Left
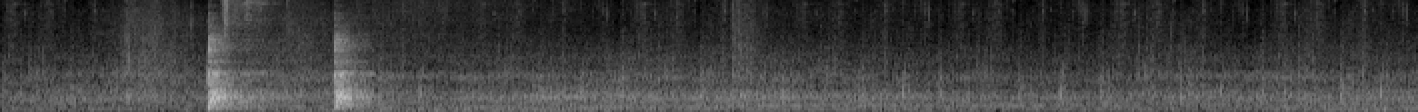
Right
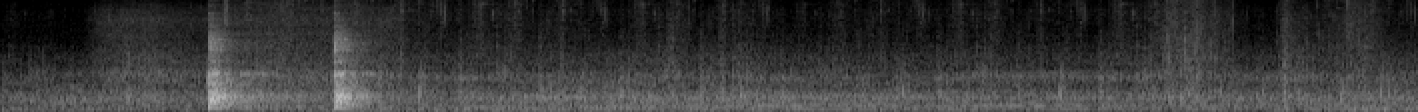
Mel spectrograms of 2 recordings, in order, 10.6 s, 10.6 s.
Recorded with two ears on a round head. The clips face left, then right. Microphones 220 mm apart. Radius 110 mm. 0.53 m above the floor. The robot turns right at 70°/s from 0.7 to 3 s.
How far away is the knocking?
About 1.8 m.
